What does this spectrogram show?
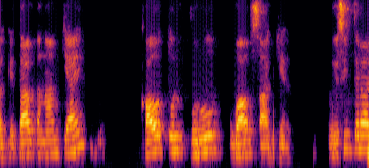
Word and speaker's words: قوت القلوب: یعنی دلوں کی غذا، بعض لوگ اس کو قوت القلوب پڑھتے ہیں۔ قوت القلوب کتاب کا یہ نام نہیں ہے، غلط ہے، درست تلفظ کیا ہے؟ قوت القلوب یعنی دلوں کی غذا۔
